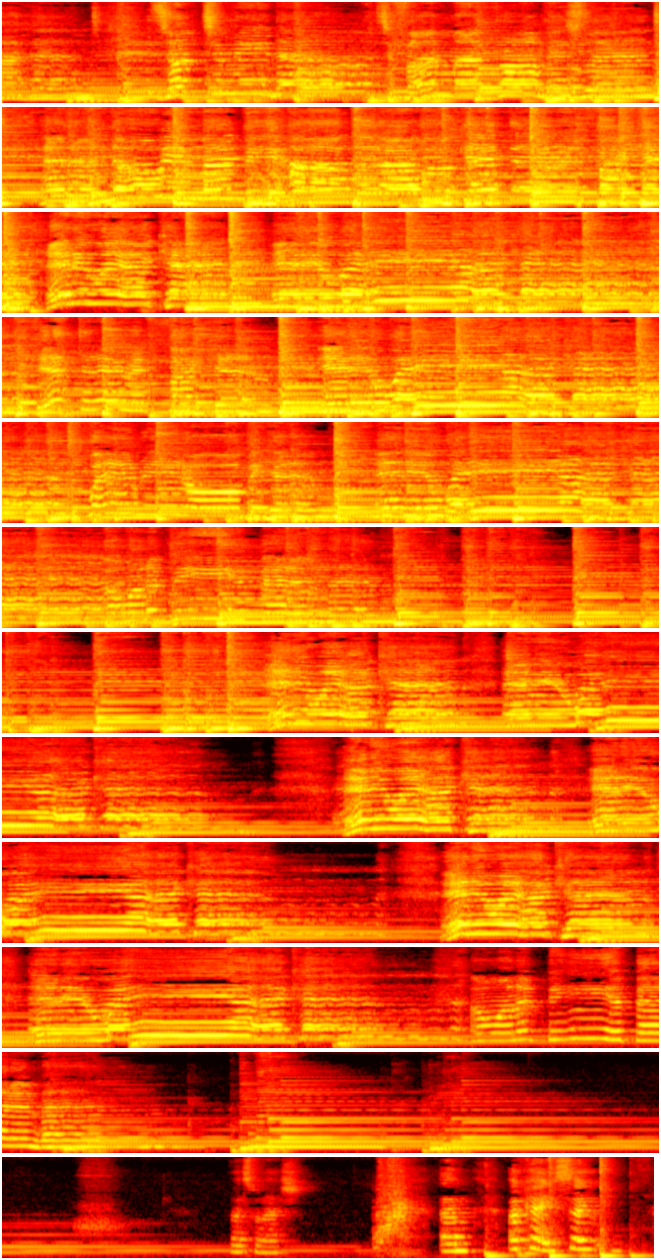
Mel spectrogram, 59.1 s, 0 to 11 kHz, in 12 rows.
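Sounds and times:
man and woman singing: 0.0s - 28.2s, 31.3s - 50.6s
acoustic guitar strumming: 0.0s - 59.0s.

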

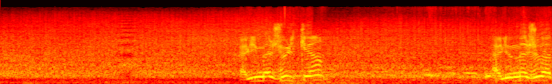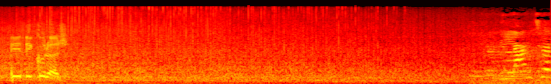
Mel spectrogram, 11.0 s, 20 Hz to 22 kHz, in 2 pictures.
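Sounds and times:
rocket engine roar: 0.0s - 11.0s.

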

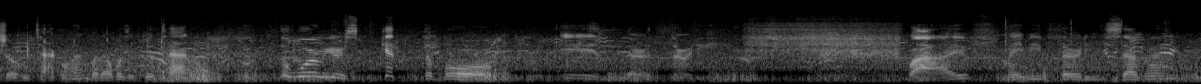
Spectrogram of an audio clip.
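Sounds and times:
people talking and calling out: 0.0s - 12.0s
steady outdoor hiss: 0.0s - 12.0s.

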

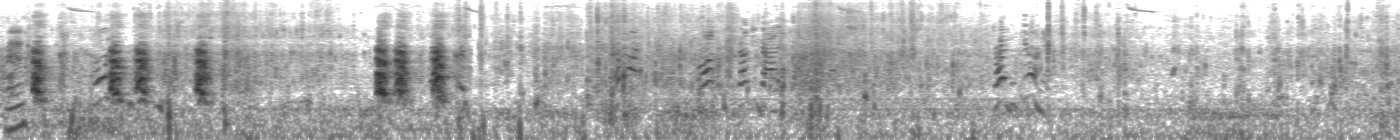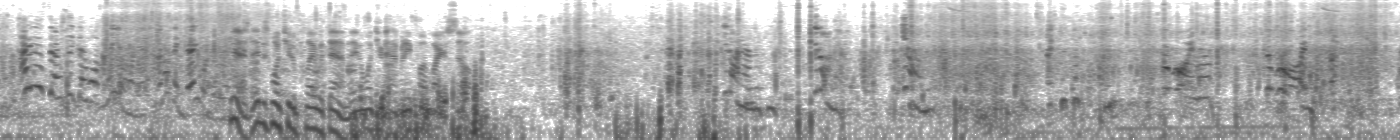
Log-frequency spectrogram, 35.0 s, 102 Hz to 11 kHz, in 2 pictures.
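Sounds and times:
pool water splashing: 0.0s - 35.0s
dog barking: 0.4s - 0.7s, 1.3s - 2.7s, 4.7s - 5.8s.

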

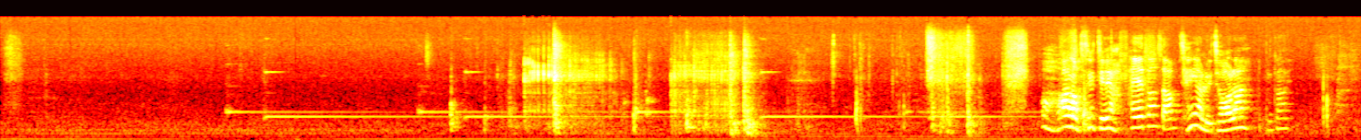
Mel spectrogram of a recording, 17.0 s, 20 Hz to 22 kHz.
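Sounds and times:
two-note doorbell chime: 2.8s - 12.6s.

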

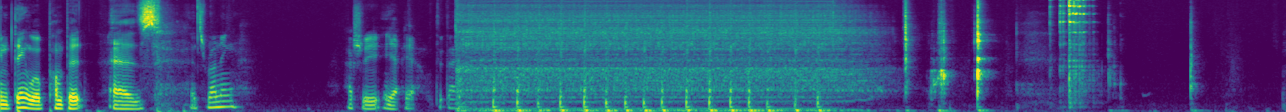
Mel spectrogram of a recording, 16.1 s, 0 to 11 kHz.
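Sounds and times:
coffee grinder humming: 5.7s - 11.3s.

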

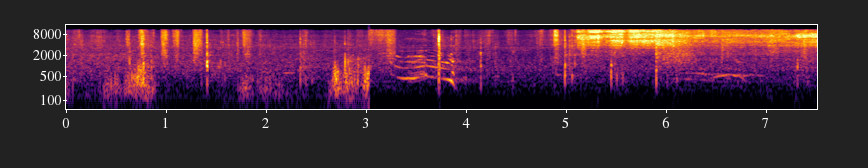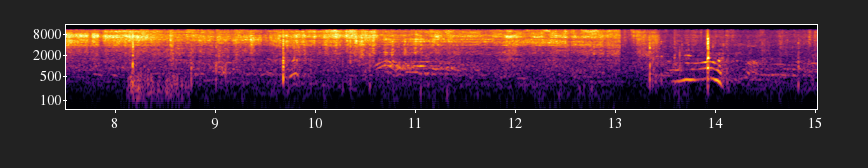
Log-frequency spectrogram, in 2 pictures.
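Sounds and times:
steady hiss: 0.0s - 15.0s
tennis ball hit by rackets: 2.3s - 4.3s, 4.9s - 6.1s, 13.3s - 14.2s.

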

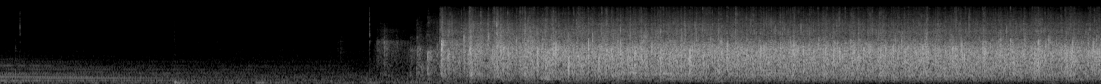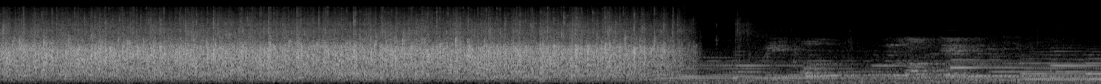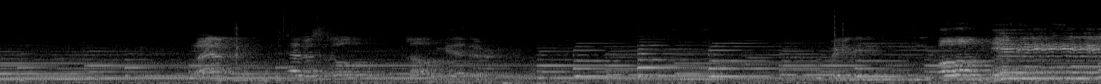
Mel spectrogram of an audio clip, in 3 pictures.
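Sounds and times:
audience applauding: 3.7s - 18.0s
grand piano playing: 4.9s - 33.0s.

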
